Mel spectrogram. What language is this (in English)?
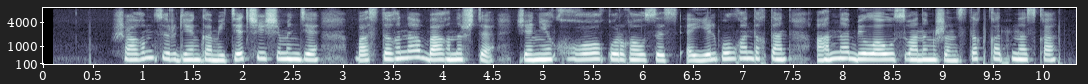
Kazakh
